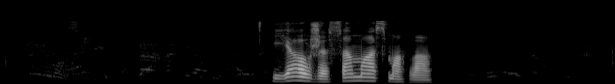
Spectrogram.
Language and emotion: Russian, neutral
